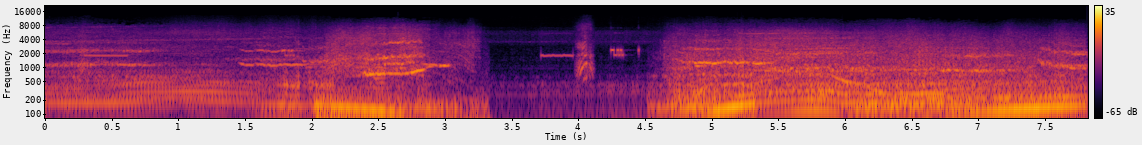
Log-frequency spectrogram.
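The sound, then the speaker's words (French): A car roars by with tires squealing and skidding loudly, the screech rising and falling, then a brief lull before the engine and squealing tires surge back. “Pas moi, la voiture.”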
